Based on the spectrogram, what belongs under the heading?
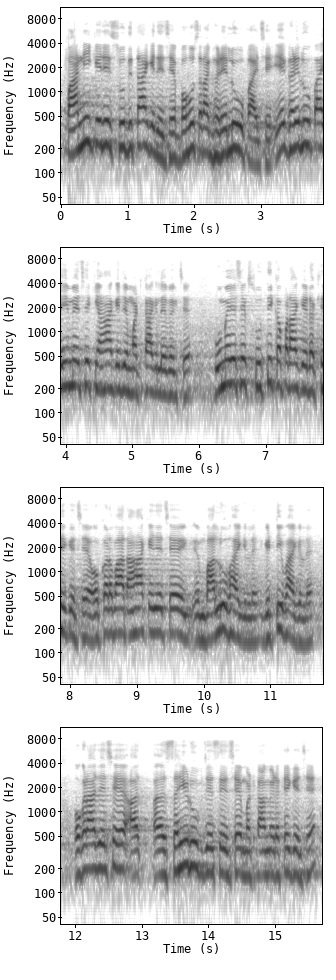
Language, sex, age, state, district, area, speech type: Maithili, male, 18-30, Bihar, Purnia, urban, spontaneous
